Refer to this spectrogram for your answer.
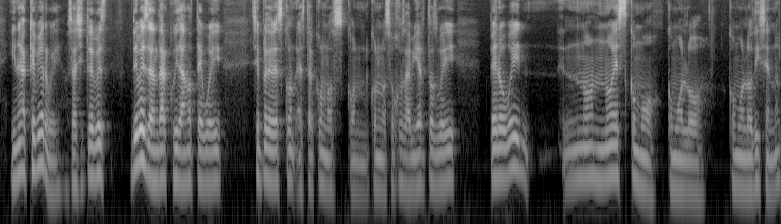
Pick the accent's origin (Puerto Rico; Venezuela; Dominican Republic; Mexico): Mexico; Mexico City; moved away as an adult; now in Vancouver, Canada; soy chilango, güey, estoy acostumbrado al pinche tráfico de la Ciudad de México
